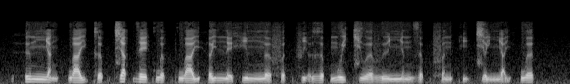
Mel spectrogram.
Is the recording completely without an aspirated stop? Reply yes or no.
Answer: yes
